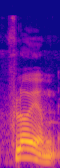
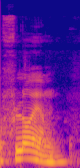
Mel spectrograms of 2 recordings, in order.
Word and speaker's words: phloem: The next is phloem. As the pronunciation is F, so it carries food, only food. So phloem, we'll write it carries food.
